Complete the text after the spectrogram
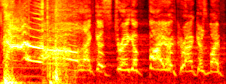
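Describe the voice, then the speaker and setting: A brash female cartoon pegasus, yells in agony with a very high, cracked, gravelly voice. It is strained and foul-mouthed, and loud music sits behind it. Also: sing-song, takes it slowly, exaggerated voice. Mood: agonised. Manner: swearing, yelling. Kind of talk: dramatic fan fiction audio reading. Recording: echoing reverb under loud music.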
